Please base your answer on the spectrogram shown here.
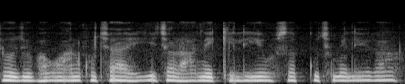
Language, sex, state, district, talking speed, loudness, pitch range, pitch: Hindi, female, Uttar Pradesh, Jyotiba Phule Nagar, 175 wpm, -15 LUFS, 175-185 Hz, 180 Hz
